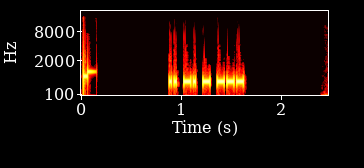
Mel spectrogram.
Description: Morse code, heard as a keyed tone, about 53 wpm, 700 Hz. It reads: INTO
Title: Sentences from Top 600 Words - New Word Drill - 50wpm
